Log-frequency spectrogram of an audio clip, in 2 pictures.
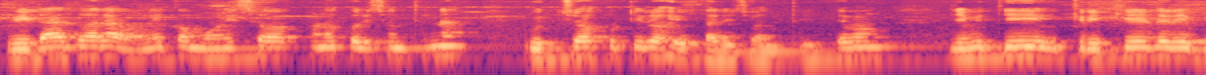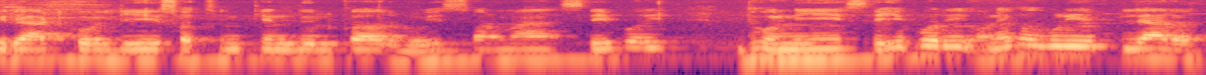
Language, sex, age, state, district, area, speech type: Odia, male, 18-30, Odisha, Nuapada, urban, spontaneous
